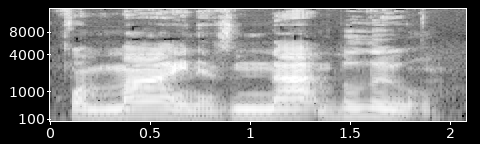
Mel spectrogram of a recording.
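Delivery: plain reading voice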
